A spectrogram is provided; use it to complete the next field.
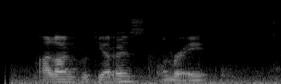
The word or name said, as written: Alan Gutierrez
